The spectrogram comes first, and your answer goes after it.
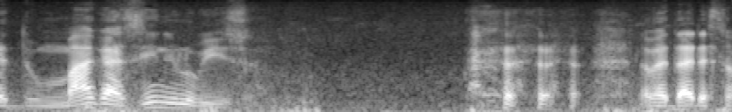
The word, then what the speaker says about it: magazine: Agora, revista é magazine, magazine.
